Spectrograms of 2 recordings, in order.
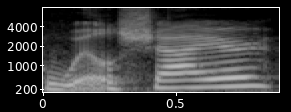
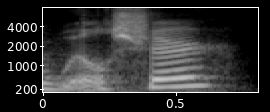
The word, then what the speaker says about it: Wilshire: But she did say, she said Americans say Shire, like Wilshire, but it should be Shur, Wilshire.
